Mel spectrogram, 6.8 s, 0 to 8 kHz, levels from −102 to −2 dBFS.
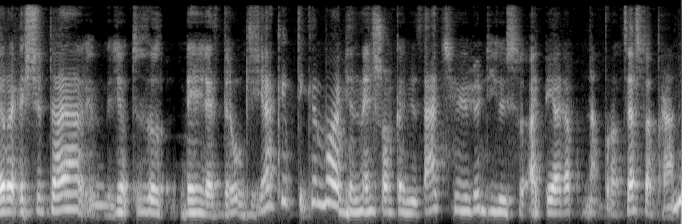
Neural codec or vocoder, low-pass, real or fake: codec, 16 kHz, 1 kbps, FunCodec, trained on LibriTTS, 50 frames a second; 7.2 kHz; fake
